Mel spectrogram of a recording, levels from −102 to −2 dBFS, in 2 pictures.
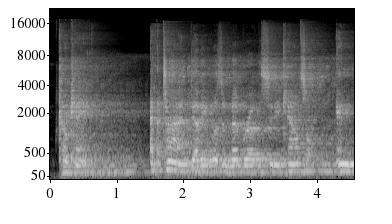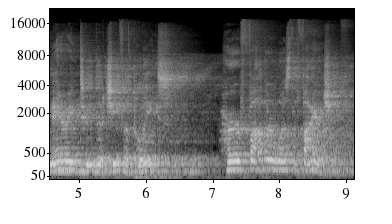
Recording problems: off-mic speech; far
room echo; noticeable; dies away in 2.5 s

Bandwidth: 17.5 kHz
